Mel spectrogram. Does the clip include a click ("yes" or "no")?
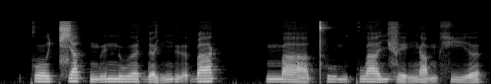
no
